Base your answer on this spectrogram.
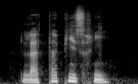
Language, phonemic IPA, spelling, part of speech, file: French, /ta.pi.sʁi/, tapisserie, noun, Fr-tapisserie.ogg
- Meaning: 1. tapestry 2. wallcovering, wallpaper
